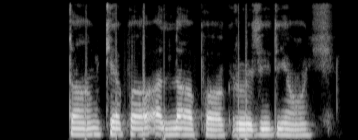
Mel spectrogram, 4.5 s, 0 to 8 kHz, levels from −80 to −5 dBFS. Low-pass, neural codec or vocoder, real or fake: 7.2 kHz; vocoder, 22.05 kHz, 80 mel bands, WaveNeXt; fake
